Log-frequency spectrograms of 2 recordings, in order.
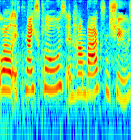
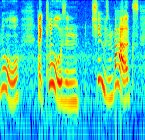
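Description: First: Said in the usual way. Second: Spelling it out slowly to someone not listening; patient but fed-up repetition; each word drawn out: clothes, shoes, bags; slow exasperated repeat. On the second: Retold or imitated.

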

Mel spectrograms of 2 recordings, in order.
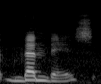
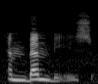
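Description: First: Mbembe's with a silent M, like "BEM-bayz"; alternative pronunciation. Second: Mbembe's with a sounded M, like "um-BEM-beez"; alternative pronunciation. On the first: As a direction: start Mbembe's straight on the b and end it in "-ayz". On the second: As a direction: say Mbembe's with "um" before the b and an "-eez" ending. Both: Shown as a demonstration. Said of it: "depending on how you pronounce it".

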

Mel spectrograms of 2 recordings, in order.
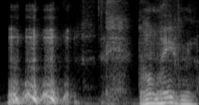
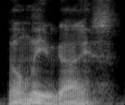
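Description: First: Very high, laughing whine on "Don't"; mock pleading squeak. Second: Said in the usual way. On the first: [name] joking with viewers about separation anxiety, squeaky plea. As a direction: squeak it like a needy child. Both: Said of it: "I have separation anxiety".

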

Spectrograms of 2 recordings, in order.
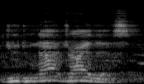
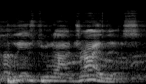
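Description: First: "not" pressed out slowly, each word spaced; stress on not. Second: "Please do not dry this" drawn out slowly, leaning on "dry"; slow stern plea. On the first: Rereading his laundry note, slow and stern. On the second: His laundry note to the roommate, slow and pleading. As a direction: plead slowly, pressing each word. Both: Retold or imitated. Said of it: "I said".

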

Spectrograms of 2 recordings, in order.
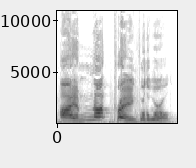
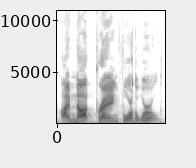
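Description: First: Loud, high, slow stress on "not"; very emphatic. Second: Slow, deliberate stress on "not"; measured line with weight on "not"; specific, emphatic. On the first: Preacher driving home Jesus' words to the congregation, loudly emphatic "not". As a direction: ring out "I am not", each word weighted. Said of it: "emphatic on that". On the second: Preacher spelling out what Jesus specifically said, deliberate "not". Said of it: "actually specifically saying". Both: Retold or imitated.

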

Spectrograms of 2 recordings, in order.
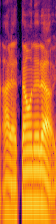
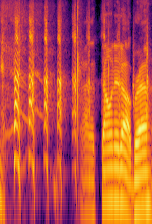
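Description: First: Said in the usual way. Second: Laughing. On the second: Real, not acted. Laughing while repeating himself.

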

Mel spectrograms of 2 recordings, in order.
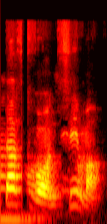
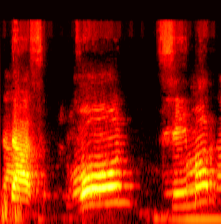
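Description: First: Normal quick speed, falling tune; everyday speed; quick natural take. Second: Wohnzimmer stretched out, high and loud; slow, clear model take. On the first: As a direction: rattle it off the way natives say it. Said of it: "y la otra vez rapidito". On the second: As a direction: lay out every sound slowly for the student. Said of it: "una vez bien despacito, bien claro". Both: Shown as a demonstration.

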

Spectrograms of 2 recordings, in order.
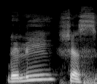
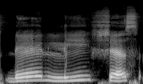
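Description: First: "Delicious" as deli - shes; small break before the last syllable of "Delicious"; split before ending. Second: "delicious" slowly as de - li - shes; three separate beats on "delicious"; split into syllables. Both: Shown as a demonstration. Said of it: "divide the words into syllables".

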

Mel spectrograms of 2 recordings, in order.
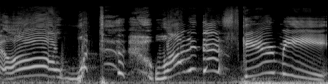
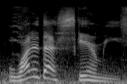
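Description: First: High startled squeal, drawn out. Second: Said in the usual way. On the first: Real, not acted. Player startled by the game, high shriek of alarm. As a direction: squeal it slowly in real shock.

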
